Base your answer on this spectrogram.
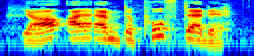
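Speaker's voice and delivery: put-on German accent. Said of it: "[name] German accent".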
